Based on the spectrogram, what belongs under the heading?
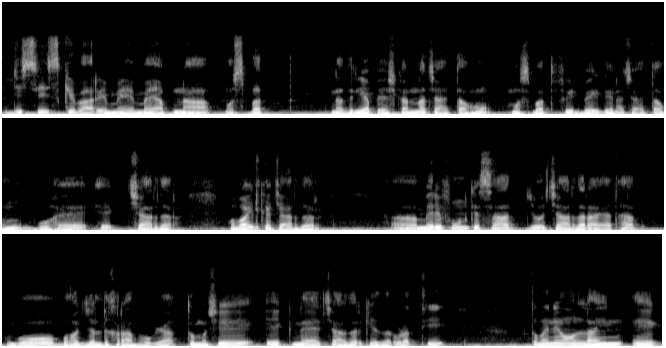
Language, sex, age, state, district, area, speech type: Urdu, male, 18-30, Delhi, East Delhi, urban, spontaneous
